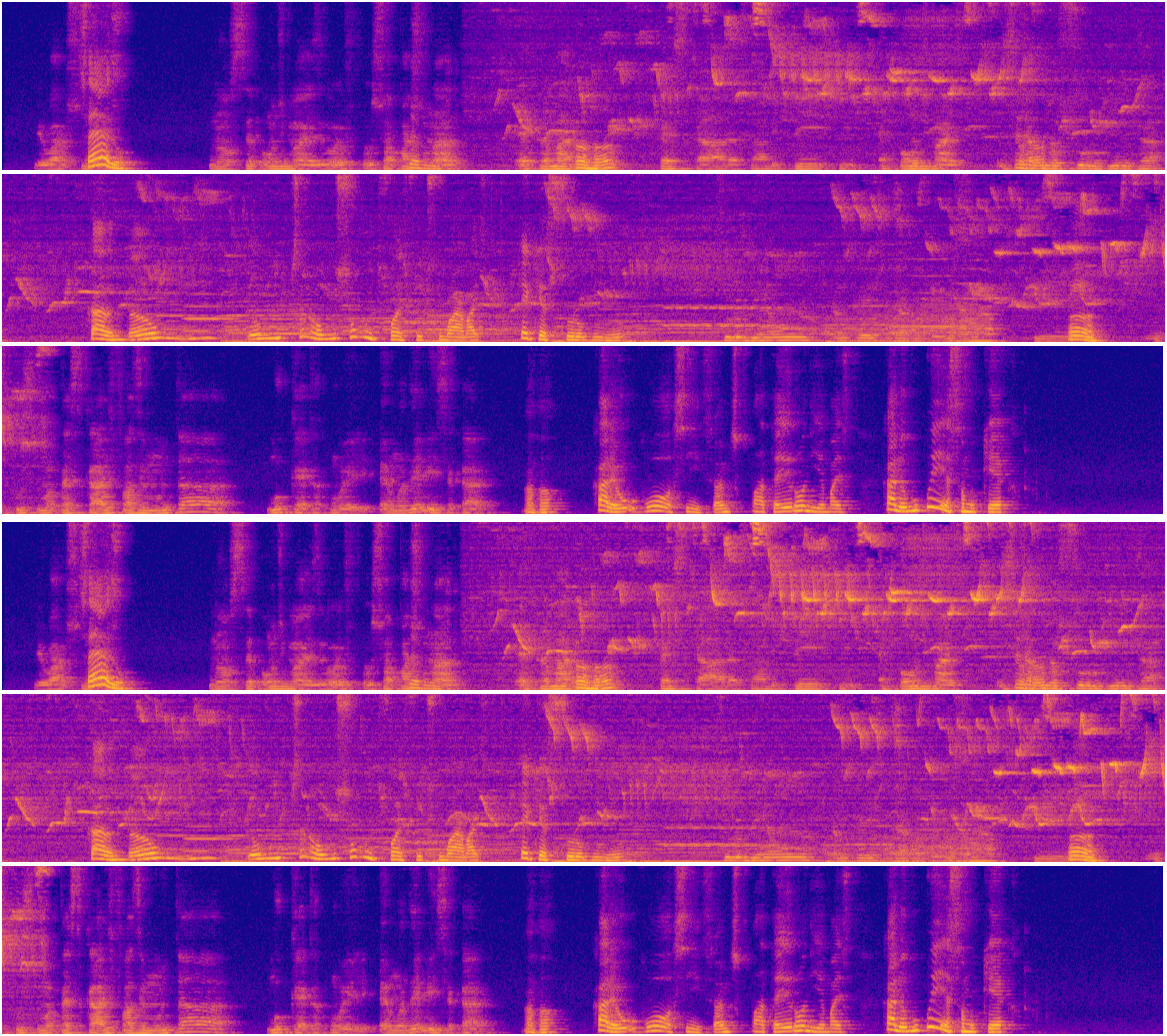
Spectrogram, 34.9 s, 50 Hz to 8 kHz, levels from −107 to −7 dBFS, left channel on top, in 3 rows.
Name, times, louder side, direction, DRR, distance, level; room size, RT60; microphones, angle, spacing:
voice 1, 0.3-1.2 2.1-4.6 5.1-6.1 6.6-9.6 9.9-11.6 18.8-21.5 21.9-22.5 23.1-25.5 25.9-28.1, equal, 20° right, 3.1 m, -39 dB
voice 2, 0.9-1.2 4.1-4.2 5.7-6.1 10.2-10.4 12.5-13.8 14.1-16.5 16.8-17.9 22.3-22.6 28.5-28.8 29.2-31.7 32.1-33.3, right 1 dB, ahead, 0.4 m, -28 dB
sound 1, 4.6-23.7, right 9 dB, 55° right, 2.6 m, -39 dB
sound 2, 12.9-21.5, left 1 dB, 25° left, 1.6 m, -42 dB
17.5 x 9.0 x 2.3 m
head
